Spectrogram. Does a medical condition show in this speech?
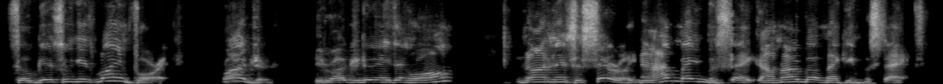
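Yes: cerebral palsy, severe.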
